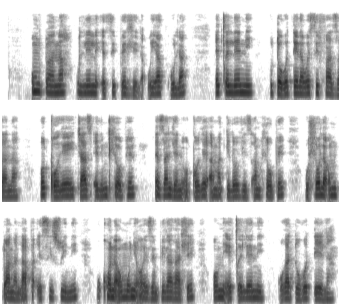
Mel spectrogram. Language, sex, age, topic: North Ndebele, female, 36-49, health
